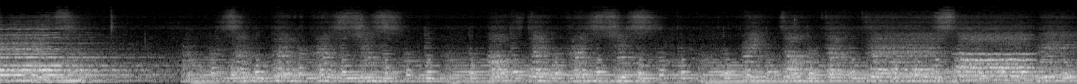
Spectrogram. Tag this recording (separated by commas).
Orchestra, Choir, Music, Singing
